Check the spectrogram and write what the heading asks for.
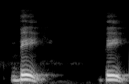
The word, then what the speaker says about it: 米: 米って、別の読み方をすると、ベイって読むんですけど、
